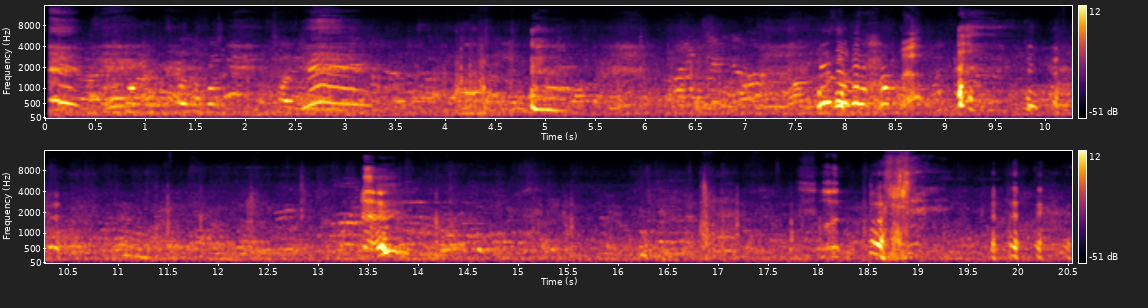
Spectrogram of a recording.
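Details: Hiccups from a person who has had a few drinks, walking at Gunwharf: talking and giggling broken by sudden sharp gulping catches, about four in twenty seconds, with chatter behind.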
